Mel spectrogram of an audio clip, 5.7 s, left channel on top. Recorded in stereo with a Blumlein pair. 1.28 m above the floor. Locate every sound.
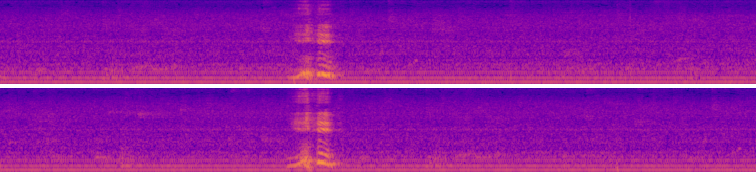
2.1 s a giggle: 60° right, 0.7 m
